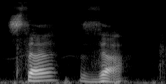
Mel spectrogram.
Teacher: it is alvular because tip of tongue touch to alvular ridge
